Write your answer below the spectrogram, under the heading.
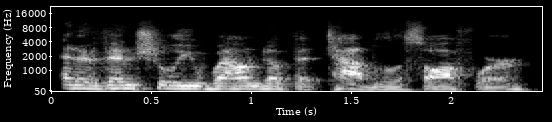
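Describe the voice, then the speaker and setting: A man's voice: mid-range voice, moderate pace, a bit bright. An American man in a podcast interview, talking conversationally as a sales professional. He explains things step by step with a mid-range voice and small checking phrases. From United States.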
